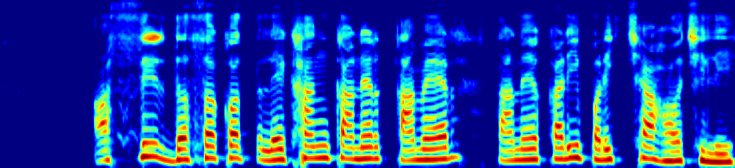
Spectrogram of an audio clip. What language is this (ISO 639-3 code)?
mag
